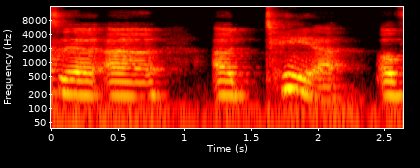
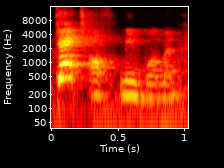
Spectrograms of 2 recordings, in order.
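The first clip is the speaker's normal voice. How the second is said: loud mock outburst at Nan; shouted retort; 2 semitones lower, 10 dB louder than usual. Adult self telling Nan to let go, shouted retort. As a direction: shout it as if shaking her off. Grown-up retort to nan's grip.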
